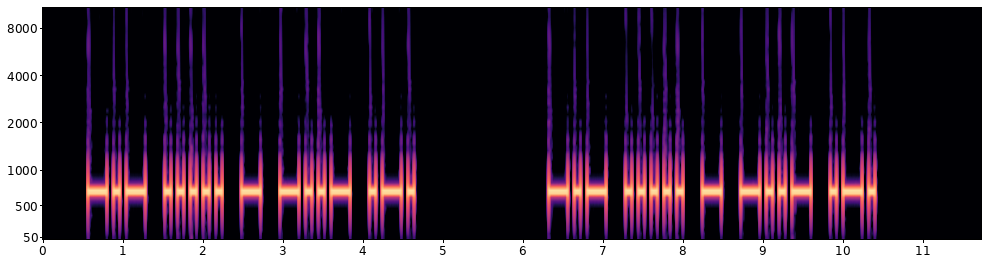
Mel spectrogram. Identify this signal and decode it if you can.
Morse code, heard as a keyed tone, about 16 wpm, 700 Hz. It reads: K5TXR K5TXR
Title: USA Call Signs - 5 Characters - Repeated 2x - 15wpm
